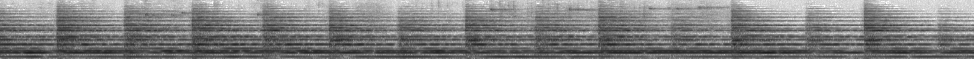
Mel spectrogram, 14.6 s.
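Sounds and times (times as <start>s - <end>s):
cathedral bell tuned to G sharp: 0.0s - 14.6s.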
